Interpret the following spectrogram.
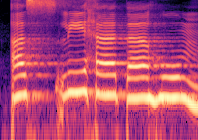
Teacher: sinnya desis punya sifat namanya shfir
